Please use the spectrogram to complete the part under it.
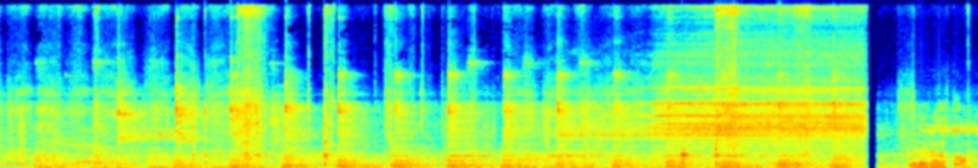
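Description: A steel trowel taps and scrapes on brick.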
